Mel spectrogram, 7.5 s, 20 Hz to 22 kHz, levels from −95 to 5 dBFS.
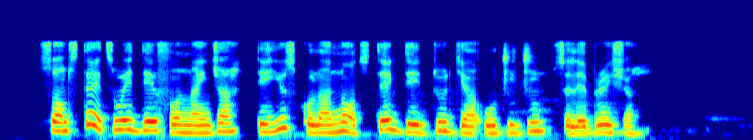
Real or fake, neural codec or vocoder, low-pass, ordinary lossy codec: fake; autoencoder, 48 kHz, 128 numbers a frame, DAC-VAE, trained on Japanese speech; 7.2 kHz; none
